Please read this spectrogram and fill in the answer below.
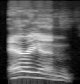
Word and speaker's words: Aran: correctly so this time she's like Aryan the vegetarian like the same Aran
